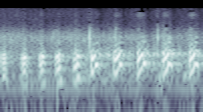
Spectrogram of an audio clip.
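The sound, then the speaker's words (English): A human voice imitates a gorilla's barking: a quick, steady run of about eight short, hooting, mid-pitched barks, each swooping slightly upward, fairly loud and with no other talking. “We must sound like them. Their barking is like this.”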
